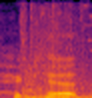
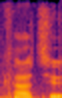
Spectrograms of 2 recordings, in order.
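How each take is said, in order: First: The ending sounds like 'baguette'. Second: The ending does not sound like 'baguette'. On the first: The speaker calls it right. "like baguette, because it's French" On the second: The speaker calls it wrong. "I just noticed I mispronounced it"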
